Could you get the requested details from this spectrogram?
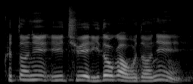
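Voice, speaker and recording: A man's voice: high voice, fairly quick. A man giving a sermon, telling his own story and putting questions to the listeners. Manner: lively, asks the audience questions, acts out his own past shouting. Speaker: preacher. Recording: long reverb of a large hall.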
